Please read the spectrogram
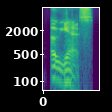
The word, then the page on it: oyez: British English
